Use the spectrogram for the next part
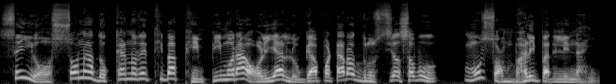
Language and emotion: Odia, disgusted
